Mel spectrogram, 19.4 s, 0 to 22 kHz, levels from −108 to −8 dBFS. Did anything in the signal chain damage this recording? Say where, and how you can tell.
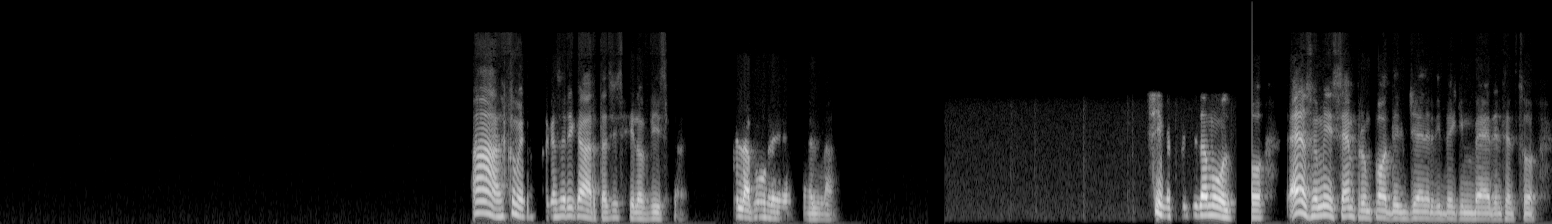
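Yes. From 11.61 s to 15.65 s the speech loses everything above 3.8 kHz and turns dull and boxy, after a 200 ms silence at 11.61 s. Its level shifts by roughly 5 dB, and a new noise floor appears about 50 dB below the signal. At 15.65 s the full band returns. This is likely an input switched to a poorer device at the capture stage, where the system moved to another microphone or a headset call profile and later switched back.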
